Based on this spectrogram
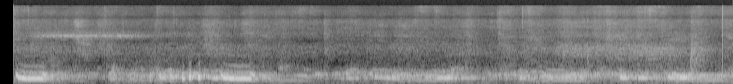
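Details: Red Punjabi Malwai pigeons, described as the original nasal pure breed, give deep, rolling coos that repeat about every one to two seconds, overlapping into a steady low murmur.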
